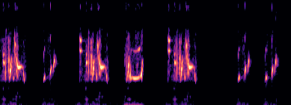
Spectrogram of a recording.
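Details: European goldfinch singing in short separate bursts: clusters of sharp, tinkling twitters and brief rising chirps, spaced by pauses of about half a second to a second.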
